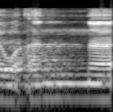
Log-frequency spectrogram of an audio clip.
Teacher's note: نون مشدد پہ غنہ ہے اور نا الف مدہ ہے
